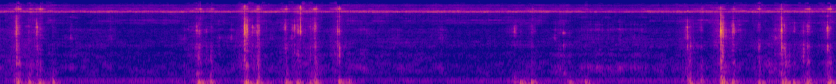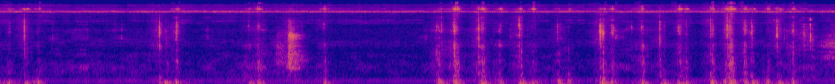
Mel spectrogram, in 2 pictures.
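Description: Computer keyboard keys clatter in irregular bursts of quick clicks, pausing between runs, as an office address is typed in; the taps are close and fairly loud against a low steady room hum.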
